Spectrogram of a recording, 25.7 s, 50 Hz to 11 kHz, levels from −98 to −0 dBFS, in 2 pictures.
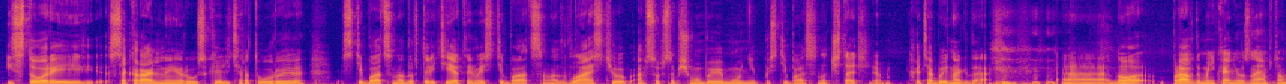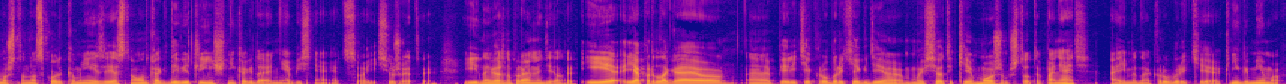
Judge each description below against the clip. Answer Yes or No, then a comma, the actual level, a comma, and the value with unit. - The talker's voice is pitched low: Yes, low, 100 Hz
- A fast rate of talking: No, average, 150 wpm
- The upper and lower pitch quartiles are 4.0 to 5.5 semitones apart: No, average, 3.2 semitones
